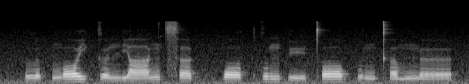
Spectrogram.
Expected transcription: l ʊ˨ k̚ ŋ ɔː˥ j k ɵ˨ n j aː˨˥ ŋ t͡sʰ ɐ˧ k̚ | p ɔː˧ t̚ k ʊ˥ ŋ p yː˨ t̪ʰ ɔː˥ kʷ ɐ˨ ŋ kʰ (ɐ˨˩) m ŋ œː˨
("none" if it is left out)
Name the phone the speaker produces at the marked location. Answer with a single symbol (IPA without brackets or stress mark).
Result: ɐ˨˧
